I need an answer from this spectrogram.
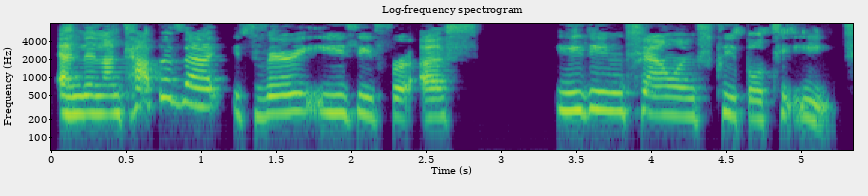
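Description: A woman's voice: fairly high pitch, moderate pace, no echo. A woman in her forties, a guest author in a candid podcast interview, talking frankly with wry humor and easy laughter.

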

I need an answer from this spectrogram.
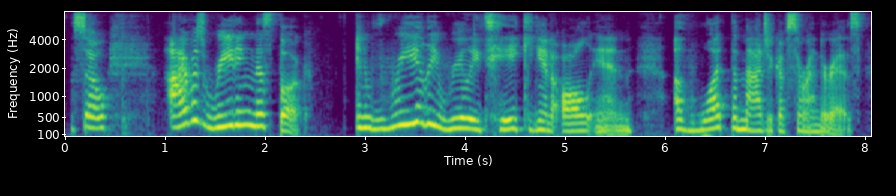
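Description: High-voiced, unhurried woman podcaster in an RV. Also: gravelly. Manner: animated, exclamatory, chatty with folksy "y'all". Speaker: podcast host. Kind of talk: enthusiastic casual motivational monologue. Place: inside an RV.

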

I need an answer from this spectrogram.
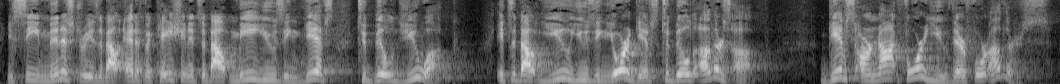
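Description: Man preaching with rising emphasis. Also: high voice. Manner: swings between quiet explanation and rising emphatic preaching; addresses congregation directly with rhetorical questions. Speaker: pastor. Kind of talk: sermon.

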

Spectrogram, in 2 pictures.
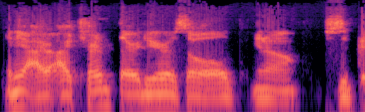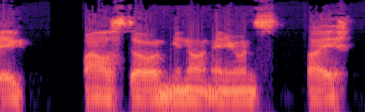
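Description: Deep, flat-voiced man in his thirties. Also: normal speed, no room sound, muffled recording. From United States. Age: 30s. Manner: relaxed, reflective, many fillers like "you know". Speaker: guest, fashion entrepreneur. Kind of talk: casual interview.

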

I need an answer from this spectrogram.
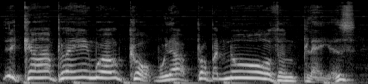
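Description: A man's voice: very high voice, sing-song, unhurried, darkish tone, husky, full character voice. A man playing a jovial, grumbling Northern English radio host with a folksy, droll manner in a comedy show. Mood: mock-earnest ranting. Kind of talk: comic radio monologue and phone-in.

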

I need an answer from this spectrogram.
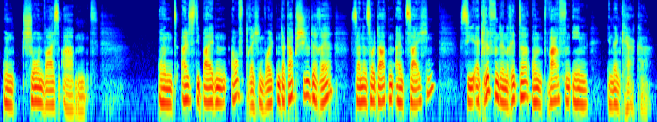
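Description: A deep-voiced man telling a grim fairy tale at an unhurried, deliberate pace. His measured storytelling sounds close to the mic and completely dry, with no room sound. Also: lively intonation, darkish tone, breathy edge, no room sound.

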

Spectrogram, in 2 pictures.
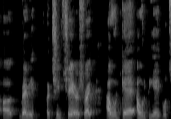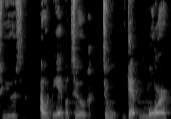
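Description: With a mid-range voice carrying a breathy edge, a man in his twenties casually explains retirement funds over slides as a personal finance explainer. His conversational delivery is full of restarts and "right?" tags.

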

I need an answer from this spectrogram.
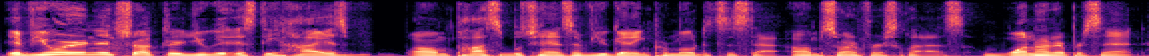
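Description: A man's voice: a little high, quick pace, dry recording. Joking man in his late twenties. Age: 20s. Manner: joking, teasing, animated. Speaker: podcast host. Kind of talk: casual chat.

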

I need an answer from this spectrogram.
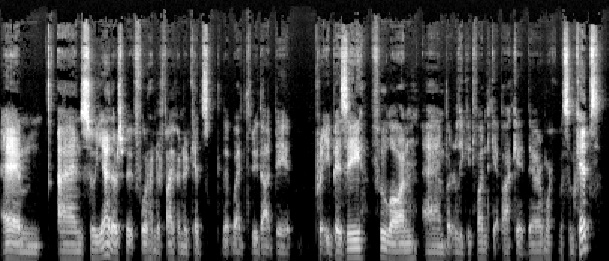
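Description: Deep voiced guy hosting a podcast, chatty, pauses a lot as he goes. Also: fairly even intonation, slightly rough. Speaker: podcast co-host and interviewer. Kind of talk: casual chat.

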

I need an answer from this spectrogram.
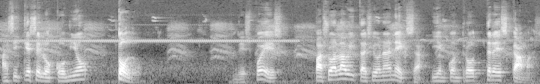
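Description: A man's voice: mid-range voice, a little hiss or hum. Man telling a dry, satirical fairy tale. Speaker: storyteller. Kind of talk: comedic story narration.

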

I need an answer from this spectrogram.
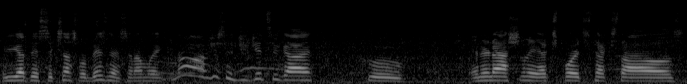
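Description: Sitting in on a laid-back podcast interview, a real estate agent from Florida spins lively anecdotes, performing the voices of people he quotes. He talks fairly quickly in a high voice, and the low-quality recording carries slight background noise.

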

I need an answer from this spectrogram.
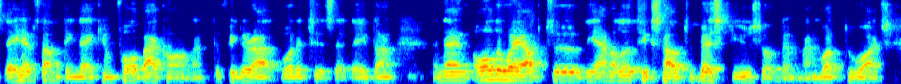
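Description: A man hosting a casual interview, conversationally summarizing his guest's points. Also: on the low side. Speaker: podcast host. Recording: roomy echo.

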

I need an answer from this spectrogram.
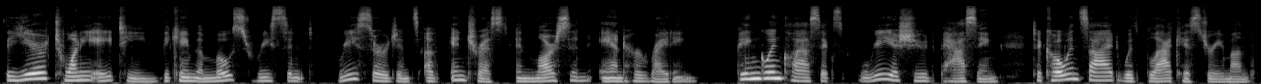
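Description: A low-voiced woman reads an educational script in a measured, articulate way, sounding very animated and a little mellow. The recording is dry, with no room sound at all.

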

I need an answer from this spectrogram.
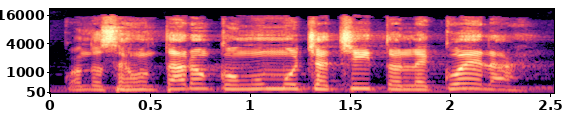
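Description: A male pastor preaching a sermon in an animated storytelling manner, speaking to his congregation. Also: sits high, fast, soft background music.

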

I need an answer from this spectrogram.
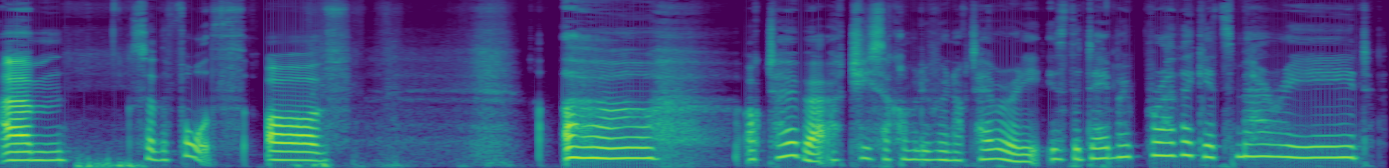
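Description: A woman from Africa, hosting a casual solo podcast from her small flat. She rambles in an upbeat way and repeats words. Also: on the high side, unhurried, dry recording, clean studio sound. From South Africa. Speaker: podcast host.

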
